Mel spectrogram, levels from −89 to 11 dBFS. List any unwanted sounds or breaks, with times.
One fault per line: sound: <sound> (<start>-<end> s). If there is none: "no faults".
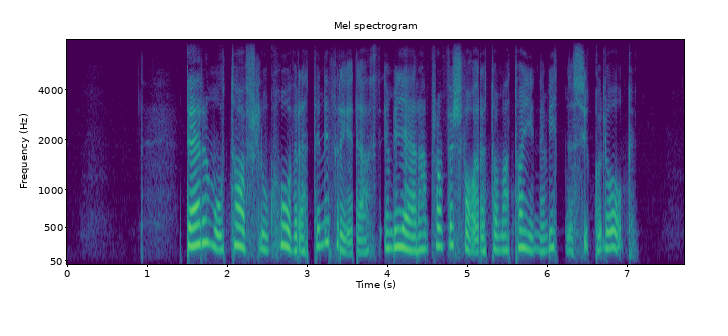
no faults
